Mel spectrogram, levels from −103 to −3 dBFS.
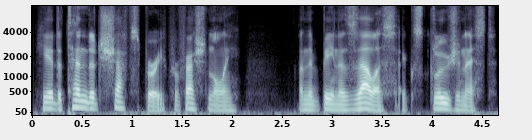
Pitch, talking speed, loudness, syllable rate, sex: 105 Hz, 140 wpm, -22 LUFS, 6.1 syllables/s, male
